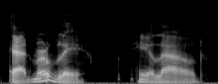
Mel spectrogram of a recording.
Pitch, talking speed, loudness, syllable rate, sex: 105 Hz, 80 wpm, -23 LUFS, 5.6 syllables/s, male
